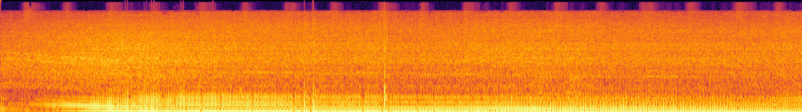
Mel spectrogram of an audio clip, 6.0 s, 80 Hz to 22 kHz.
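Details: 2013 Camaro LT with LFX V6 after installing Solo Performance high flow cats (resonators retained): fires up to steady, even drone with gentle rev, deep exhaust tone, no ticking or clatter; normal exhaust note, sound barely changed.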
